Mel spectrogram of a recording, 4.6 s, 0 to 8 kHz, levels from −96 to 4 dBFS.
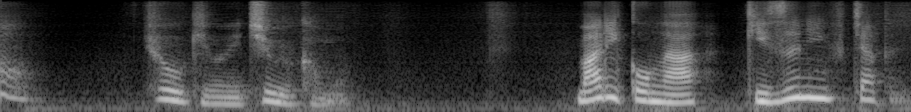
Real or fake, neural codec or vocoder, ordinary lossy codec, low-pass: fake; codec, 16 kHz, about 1 kbps, DyCAST, with the encoder's durations; none; none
